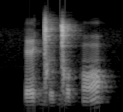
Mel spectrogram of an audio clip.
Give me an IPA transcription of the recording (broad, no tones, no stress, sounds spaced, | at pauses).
ɛ ɡ͡ǀ ə ɡ͡ǀ ɔ k ɔ̃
